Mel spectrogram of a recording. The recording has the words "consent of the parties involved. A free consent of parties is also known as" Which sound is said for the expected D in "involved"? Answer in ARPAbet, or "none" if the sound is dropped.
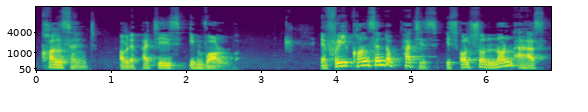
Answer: none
